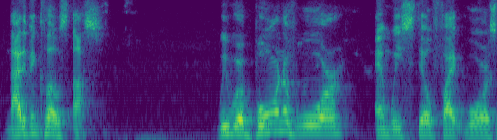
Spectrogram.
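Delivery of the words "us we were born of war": ordinary talk, nothing marked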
